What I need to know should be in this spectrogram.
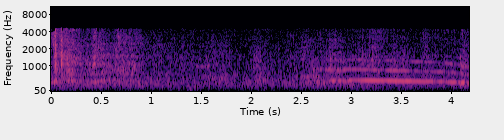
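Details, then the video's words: Persian (Shirazi, Himalayan) cats, a female and a male, mating indoors; after quiet rustling, a long clear wavering yowl that slowly falls in pitch fills the last second and a half. "شيرازي همالاي تزاوج قطط انثى ذكر"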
